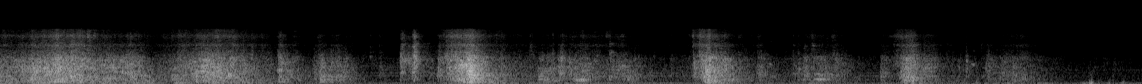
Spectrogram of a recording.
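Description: Scrap metal crashing and scraping into a truck's steel bin as a crane grapple drops its load, in a series of loud clattering crashes that die down near the end.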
